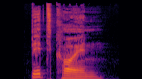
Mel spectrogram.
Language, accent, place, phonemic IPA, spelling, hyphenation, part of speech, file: German, Germany, Berlin, /ˈbɪtˌkɔɪ̯n/, Bitcoin, Bit‧coin, noun, De-Bitcoin.ogg
- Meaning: bitcoin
